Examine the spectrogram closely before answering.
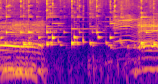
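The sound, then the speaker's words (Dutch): Sheep bleating on a farm where they are kept to graze: several wavering, nasal calls. A long bleat opens, a few shorter overlapping ones follow, and another drawn-out bleat closes the sequence. “Hij is dol op zijn schapen.”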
